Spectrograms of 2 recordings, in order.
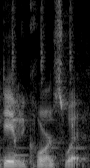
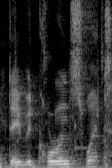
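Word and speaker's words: David Corenswet: The face really does look like David Corin sweat, right? That's how you say his name. David Corin sweat.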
